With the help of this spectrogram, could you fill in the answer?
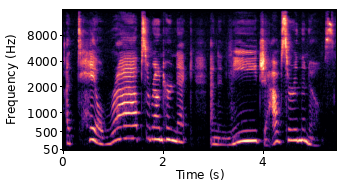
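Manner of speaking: ordinary delivery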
